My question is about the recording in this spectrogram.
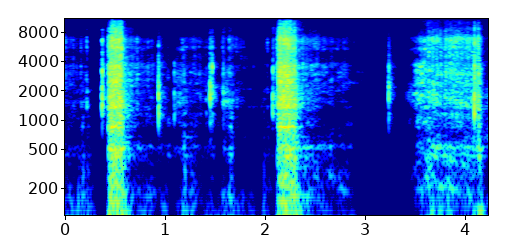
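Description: Remote-control toy police pickup running on a tabletop, with two loud, short bursts of noise about a second and a half apart and fainter irregular noise in between.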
